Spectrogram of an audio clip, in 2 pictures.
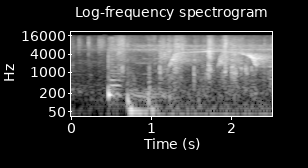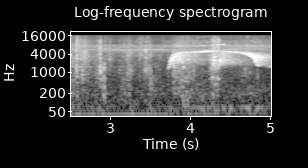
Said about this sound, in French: Ben ça, c'est le papayot. C'est un oiseau qui est très discret, sauf par son chant. Il délimite son territoire. D'ailleurs, il y a probablement un autre oiseau de la même espèce qui va répondre un peu plus tard.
